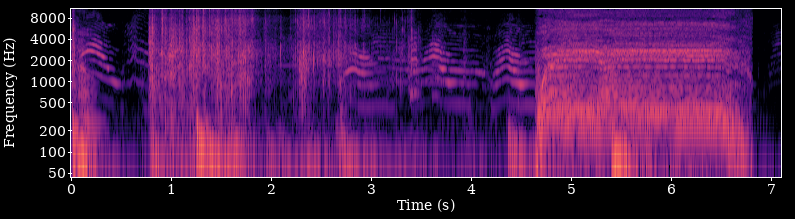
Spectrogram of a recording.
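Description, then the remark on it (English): A cat stuck in a garbage disposal at a house in Wayne, Pennsylvania, meows repeatedly in short rising and falling cries, then lets out a long, loud, drawn-out yowl near the end, with rustling, crinkling noise underneath early on. “A cat stuck in a Wayne garbage disposal was rescued.”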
